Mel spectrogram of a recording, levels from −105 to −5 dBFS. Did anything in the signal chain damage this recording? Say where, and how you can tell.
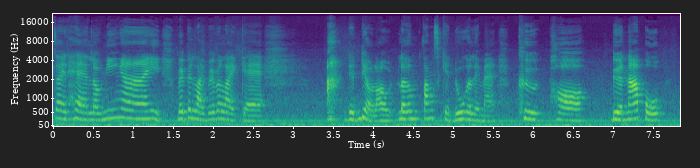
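No, nothing in the chain audibly damages this speech recording. No stage, from the wiring and converter through to playback, leaves a mark that can be heard.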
